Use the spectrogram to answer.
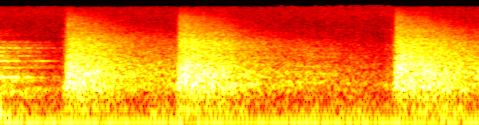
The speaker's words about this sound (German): Das sind doch Schüsse.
